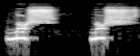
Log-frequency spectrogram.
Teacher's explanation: J harfimiz bizda sh ga almashar ekan. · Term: juftibor undoshlar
